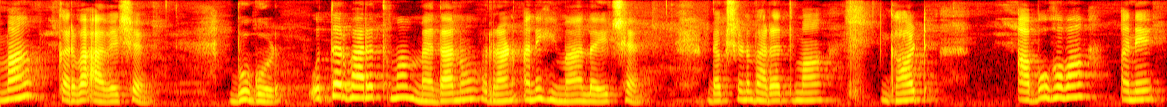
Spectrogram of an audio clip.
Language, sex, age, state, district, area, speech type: Gujarati, female, 18-30, Gujarat, Anand, urban, spontaneous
